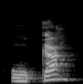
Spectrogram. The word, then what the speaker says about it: aucun: Aucun, pronounce it aucun.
